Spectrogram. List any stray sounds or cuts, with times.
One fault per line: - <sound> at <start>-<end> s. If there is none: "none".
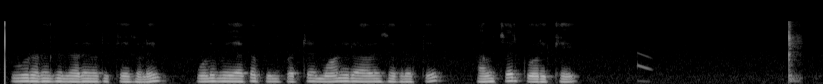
- chirp at 6.4-6.5 s
- thud at 7.9-8.0 s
